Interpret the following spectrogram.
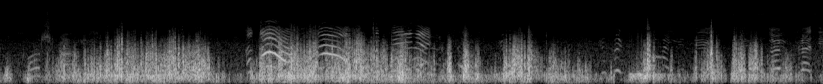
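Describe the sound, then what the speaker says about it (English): Gusty coastal wind buffets the microphone in heavy, uneven rumbling bursts, while several people talk and shout over it close by. "It's so bloody windy."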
